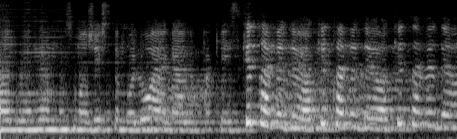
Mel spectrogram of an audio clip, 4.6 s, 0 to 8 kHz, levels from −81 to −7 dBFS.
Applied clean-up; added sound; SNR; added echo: neural separator model SepFormer DNS4.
